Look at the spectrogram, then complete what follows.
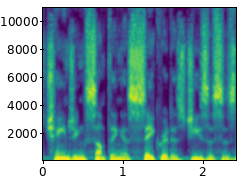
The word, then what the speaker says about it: Jesus: The written Yesus became Jesus, and the pronunciation shifted from Yus to the modern Jesus.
